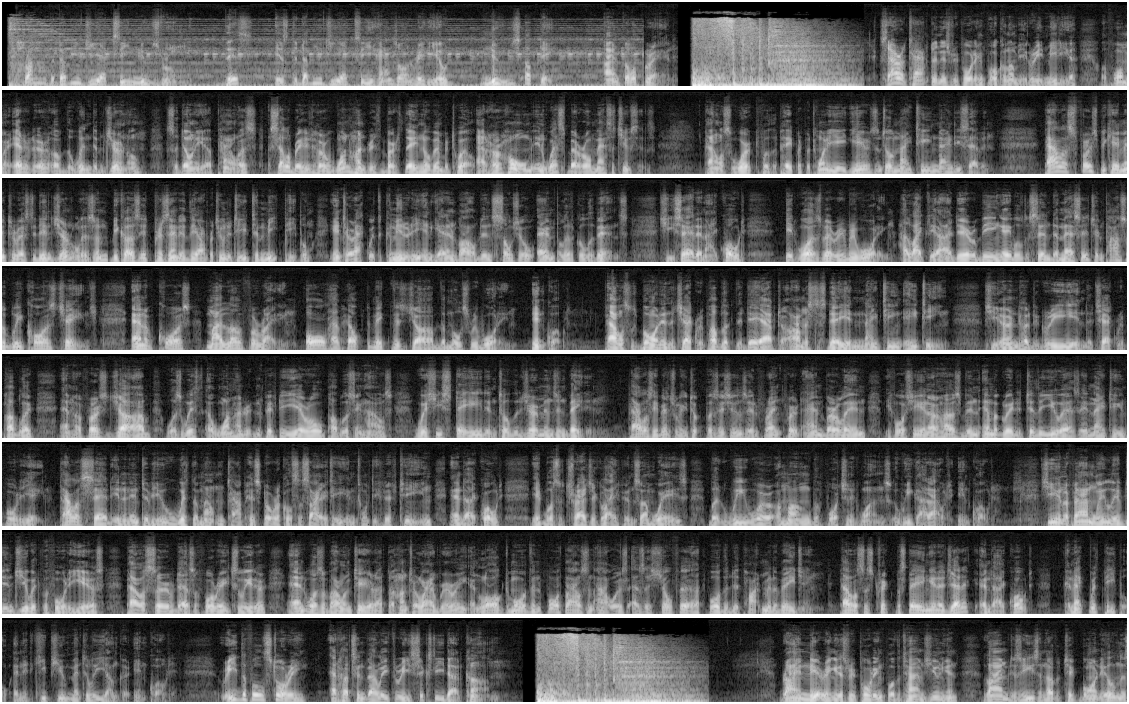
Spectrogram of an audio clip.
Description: News update for the area.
